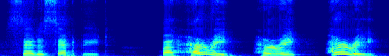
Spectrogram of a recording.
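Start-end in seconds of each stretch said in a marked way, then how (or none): 1.6-3.8 higher-pitched urgent repetitions; urging. A narrator's reading. Centipede rushing James to speak, urging. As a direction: press him harder with each word.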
